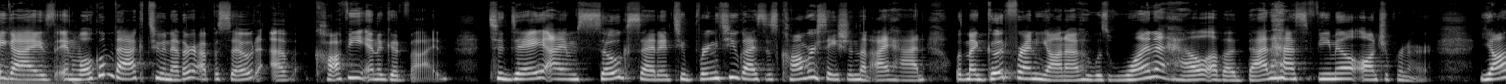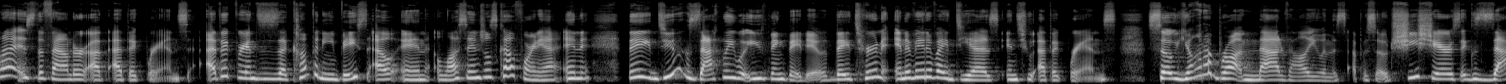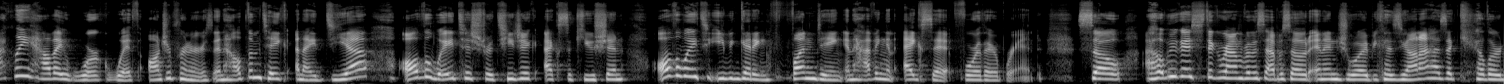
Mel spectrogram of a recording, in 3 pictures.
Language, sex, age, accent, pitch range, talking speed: English, female, 10-29, American, 215-275 Hz, 180 wpm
